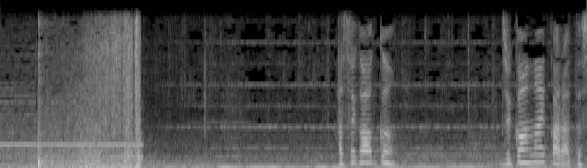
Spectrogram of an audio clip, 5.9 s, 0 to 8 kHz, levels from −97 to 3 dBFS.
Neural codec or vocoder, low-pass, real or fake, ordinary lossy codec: none; 7.2 kHz; real; none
